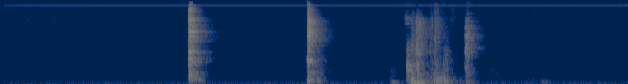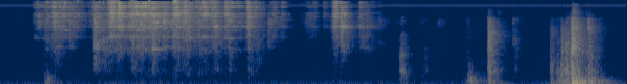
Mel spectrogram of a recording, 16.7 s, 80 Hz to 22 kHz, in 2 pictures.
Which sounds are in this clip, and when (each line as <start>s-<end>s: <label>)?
2.5s-2.9s: light switch
4.1s-4.5s: light switch
5.3s-6.5s: door
8.8s-13.4s: keys
14.8s-16.4s: door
